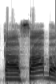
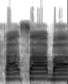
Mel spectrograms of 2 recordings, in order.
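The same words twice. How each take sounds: First: কাসাব closed on a bouncing b, no final vowel; কাসাব ending in a stopped consonant; stopping at waqf. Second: কা সা বা with the final বা voiced as an open syllable; open-ended কা সা বা; unpaused reading. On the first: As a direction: drop the last vowel and stop on the ব of কাসাব. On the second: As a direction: say all three syllables, ending on the vowel in বা. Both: Shown as a demonstration. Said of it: "ওয়াকফ করলে".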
